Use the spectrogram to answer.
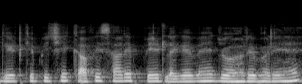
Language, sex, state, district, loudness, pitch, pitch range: Hindi, male, Jharkhand, Ranchi, -16 LUFS, 150 Hz, 140-160 Hz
